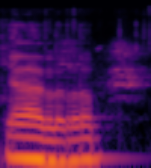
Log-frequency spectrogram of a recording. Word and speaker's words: Gal Gadot: Gal Gadot. It's Gal Gadot. We just pronounce it Gal Gadot so we sound cooler, but we're wrong.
